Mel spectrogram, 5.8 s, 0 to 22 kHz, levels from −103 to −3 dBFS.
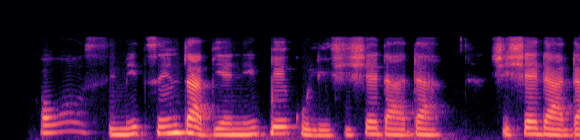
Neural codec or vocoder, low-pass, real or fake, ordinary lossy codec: none; 7.2 kHz; real; none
